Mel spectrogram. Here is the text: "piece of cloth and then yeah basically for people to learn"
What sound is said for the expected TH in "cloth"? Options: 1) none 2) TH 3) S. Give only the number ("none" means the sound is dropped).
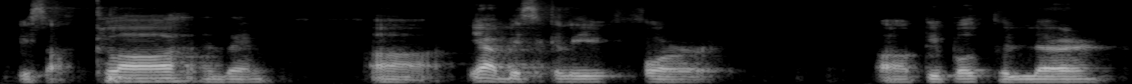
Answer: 3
